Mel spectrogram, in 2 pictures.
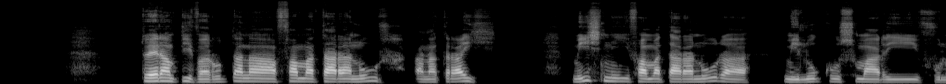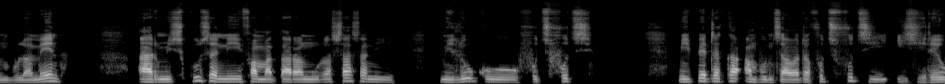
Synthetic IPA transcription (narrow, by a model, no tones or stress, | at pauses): t̪ueɾampivaɾut̪anəfamant̪aɾanuɾəanakiɾaj | misinifamat̪aɾanuɾə | milukusumaɾiv̥ulumbulamenə̥ | aɾimisi̥kusənifamant̪aɾanuɾəsasani | milukufut͡si̥fut͡si̥ | mipeʈ͡ʂakəʔambunizavaʈ͡ʂəfut͡si̥fut͡siːziɾew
